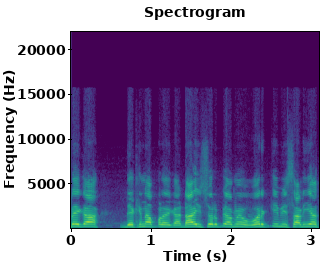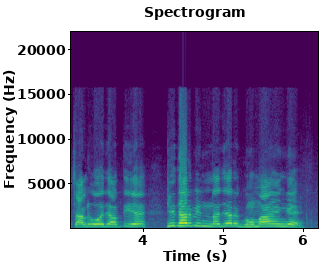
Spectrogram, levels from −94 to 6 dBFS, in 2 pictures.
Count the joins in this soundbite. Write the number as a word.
one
